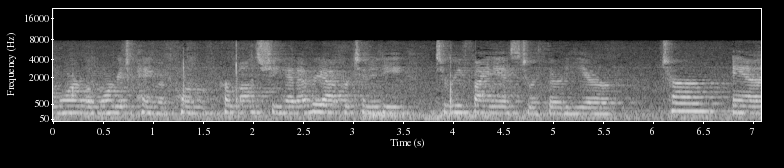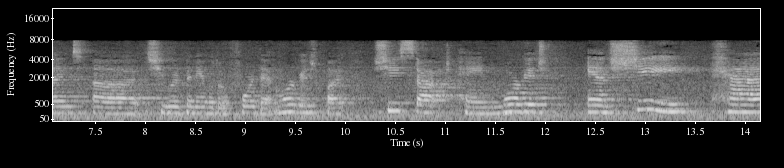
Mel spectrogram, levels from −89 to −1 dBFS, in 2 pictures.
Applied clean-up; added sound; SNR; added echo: none; none; none; none.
